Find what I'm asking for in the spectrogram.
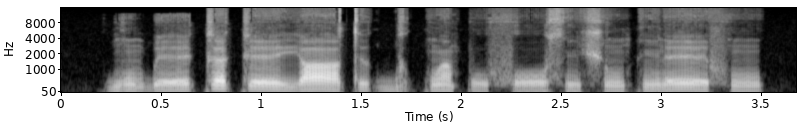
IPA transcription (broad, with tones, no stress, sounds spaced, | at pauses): ɡ ũ˨ ɓ eː˨˦ k ɛ˦ k eː˦˨ j aː˦˨ t ɨ˦ ɡ͡b ɨ˧ kʷ ã˧ p u˨ f oː˨ s ĩ˨ ʃ ũ˧ k ĩ˦ ɾ eː˦˨ f ũ˦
